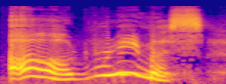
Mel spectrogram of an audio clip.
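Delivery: put-on high, slow, delighted old man; beaming old wizard. A narrator's reading. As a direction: beam with delight. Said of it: "Dumbledore beamed".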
